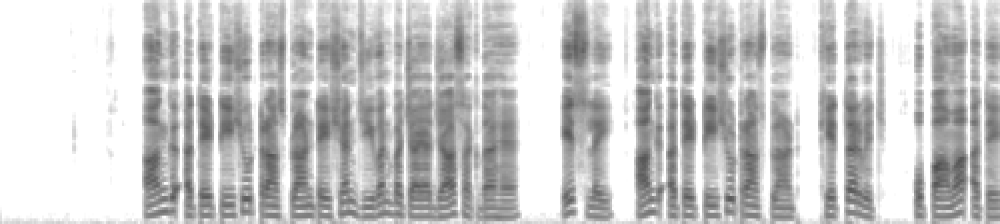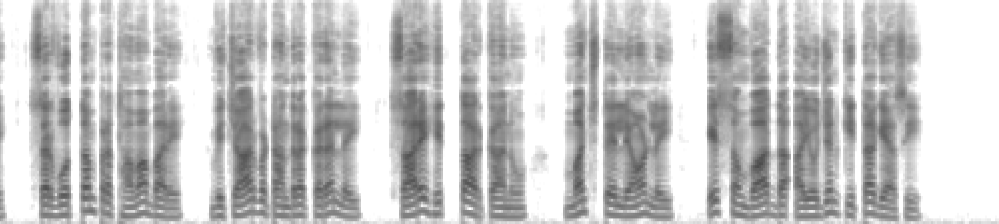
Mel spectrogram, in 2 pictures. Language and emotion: Punjabi, neutral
